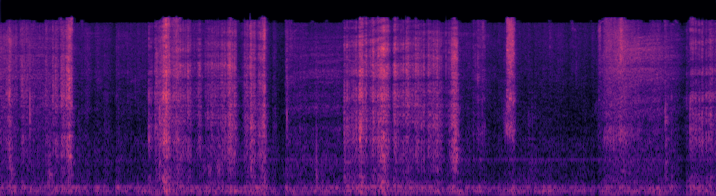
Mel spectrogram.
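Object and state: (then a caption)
MDF board being carved. A wooden-handled metal gouge carves and scrapes grooves into a small, flat, solid MDF board. Bright, broadband scraping strokes come in uneven bursts over a steady low hum.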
